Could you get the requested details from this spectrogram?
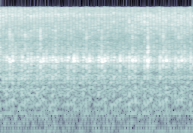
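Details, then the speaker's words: Older Mercedes diesel with injectors replaced to cure severe idle shake: typical even diesel clatter, some vibration but no pulsating shake; smooths further off idle. Normal diesel idle after injector replacement. "now don't expect the diesel engine like this to be as smooth as a gasing but look at the difference sure there's some vibration here but we've eliminated that pulsating shake that you saw in part"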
